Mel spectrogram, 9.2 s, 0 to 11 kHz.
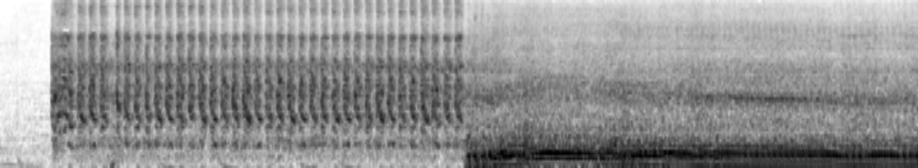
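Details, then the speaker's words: Suzuki Bandit 600 motorcycle, cold start with battery charger connected: cranks several seconds, catches, then runs ragged, coughing and stumbling when choke is reduced; rough running when cold, previously found firing on only three cylinders. "Ready, steady, and Oh dear. It doesn't like running without a choke, does it?"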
